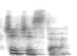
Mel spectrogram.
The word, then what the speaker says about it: Chichester: I'm going to mispronounce this. Chichicha, England, which is in the south of England. Correct me on that one. Is that off? – Oh, that's pretty good. It's Chichester. – Chichester.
